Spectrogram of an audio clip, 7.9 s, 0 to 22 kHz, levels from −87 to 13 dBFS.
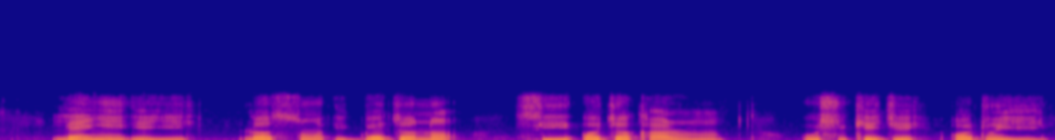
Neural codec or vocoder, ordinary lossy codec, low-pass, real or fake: none; Opus, 24 kbps; 7.2 kHz; real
